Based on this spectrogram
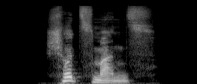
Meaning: genitive singular of Schutzmann
- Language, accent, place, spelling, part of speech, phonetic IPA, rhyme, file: German, Germany, Berlin, Schutzmanns, noun, [ˈʃʊt͡sˌmans], -ʊt͡smans, De-Schutzmanns.ogg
